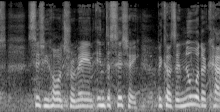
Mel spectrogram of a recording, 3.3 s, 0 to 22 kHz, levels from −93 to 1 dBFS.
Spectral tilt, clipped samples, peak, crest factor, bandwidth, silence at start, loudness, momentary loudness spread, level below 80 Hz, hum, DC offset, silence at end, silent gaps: -5 dB/octave; under 0.1%; -4 dBFS; 14 dB; over 20 kHz; 0 s; -18 LUFS; 9 LU; -50 dBFS; none; under 0.1%; 0 s; none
